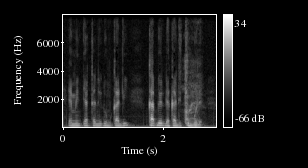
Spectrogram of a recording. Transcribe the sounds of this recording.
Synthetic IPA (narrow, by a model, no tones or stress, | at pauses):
ʔɛminɟatːaniɗumkadi | kaɓiɾɗɛkaditimːuɗɛ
